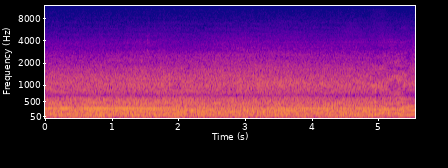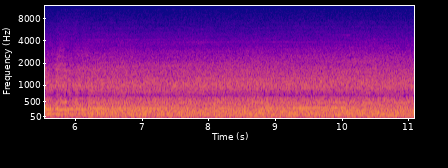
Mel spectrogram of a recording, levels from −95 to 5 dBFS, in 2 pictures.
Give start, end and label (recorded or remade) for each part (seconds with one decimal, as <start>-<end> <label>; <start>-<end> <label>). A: 0.0-4.9 recorded; 4.9-6.2 remade; 6.2-11.1 recorded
